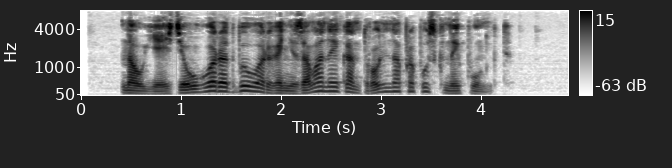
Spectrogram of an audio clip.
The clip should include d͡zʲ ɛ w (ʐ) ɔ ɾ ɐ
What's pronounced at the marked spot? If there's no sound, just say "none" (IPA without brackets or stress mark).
ɣ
